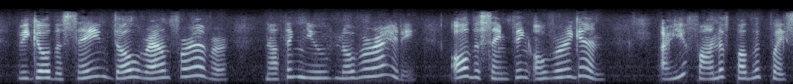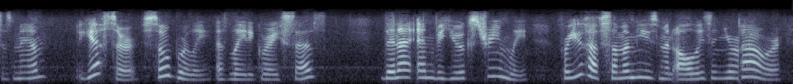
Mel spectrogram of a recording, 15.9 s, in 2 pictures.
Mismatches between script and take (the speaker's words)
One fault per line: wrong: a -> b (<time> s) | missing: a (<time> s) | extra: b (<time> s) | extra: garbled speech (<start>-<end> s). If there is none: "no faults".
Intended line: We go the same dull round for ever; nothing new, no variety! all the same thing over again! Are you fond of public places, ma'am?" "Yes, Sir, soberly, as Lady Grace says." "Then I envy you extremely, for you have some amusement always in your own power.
missing: own (15.3 s)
